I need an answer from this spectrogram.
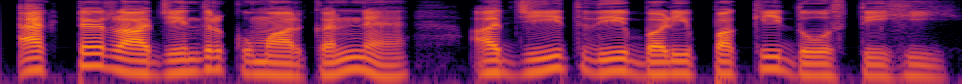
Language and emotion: Dogri, neutral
